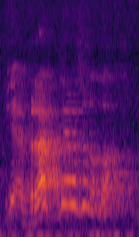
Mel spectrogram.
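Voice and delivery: high, whiny plea that it is too heavy; Bilal's complaint. Retold or imitated. Bilal complaining to the Prophet, high mock whine. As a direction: pitch it up like a pleading companion. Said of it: "Dia bilang".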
